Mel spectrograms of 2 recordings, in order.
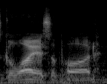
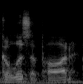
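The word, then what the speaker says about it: Golisopod: in love with this goliath pod also i'm saying it wrong it's just galicipod yeah glycopod go lie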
